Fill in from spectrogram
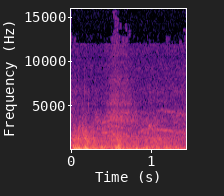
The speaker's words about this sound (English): The thunder is telling me I'll see you later.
